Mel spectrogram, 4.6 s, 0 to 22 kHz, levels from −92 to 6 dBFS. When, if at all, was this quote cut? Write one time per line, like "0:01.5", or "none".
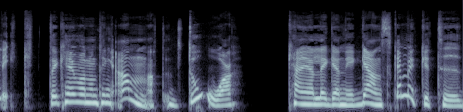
none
